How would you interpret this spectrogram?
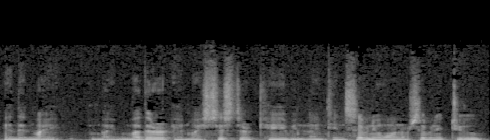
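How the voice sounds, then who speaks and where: An older man from Egypt with a foreign accent, reflecting haltingly in an oral history interview. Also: deep voice, steady tone, gravelly, warm tone, faint music behind. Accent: foreign English accent.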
